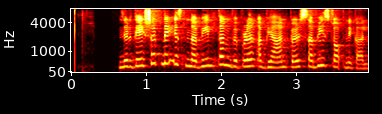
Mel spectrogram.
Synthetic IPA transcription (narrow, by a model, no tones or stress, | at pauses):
nɪɾd̪eːʃəkneʔɪsnɐʋiːnt̪ənʋɪpɽənɐbʱijaːnpɐɾsɐbʱisʈɔːpnɪkaːleː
